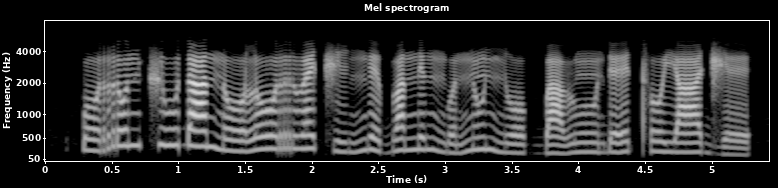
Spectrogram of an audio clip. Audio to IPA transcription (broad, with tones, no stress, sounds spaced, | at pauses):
k͡p o˨ r o˦ n t͡ʃ uː˦ ɗ a˦ n oː˨ l oː˦ r β ɛ˦ t͡ʃ iː˨ ŋ e˦˨ b a˦ n ɪ˦ ŋ ʊ˨ n ũ˦ ɲ oː˨ ɡ͡b a˨ β ũ˨ ɗ e˨˦ tʰ ʊ˦ j aː˦ d͡ʒ e˨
